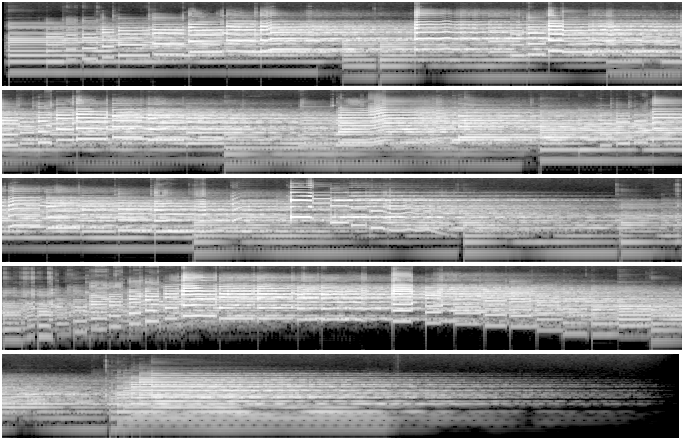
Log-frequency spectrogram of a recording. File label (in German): Modus Hall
